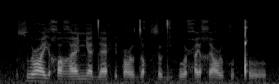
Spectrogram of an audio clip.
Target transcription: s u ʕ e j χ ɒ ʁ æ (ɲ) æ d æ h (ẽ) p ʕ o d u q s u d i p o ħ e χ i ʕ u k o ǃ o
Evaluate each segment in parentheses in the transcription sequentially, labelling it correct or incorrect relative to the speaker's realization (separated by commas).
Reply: correct, incorrect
